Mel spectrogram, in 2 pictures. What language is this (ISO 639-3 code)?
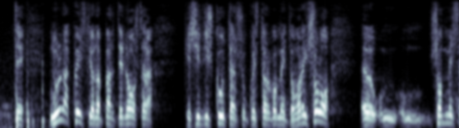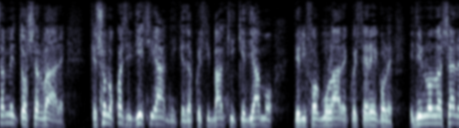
ita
